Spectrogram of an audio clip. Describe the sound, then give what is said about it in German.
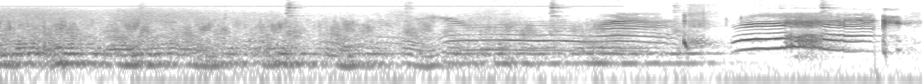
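A child cries with strained, wavering wails that rise and fall in pitch, growing sharper and more broken toward the end. “Warum schreit dieses Kind noch immer?”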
